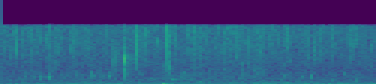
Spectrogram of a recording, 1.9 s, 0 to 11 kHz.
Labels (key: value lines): label: biophony, damselfish
recorder: SoundTrap 500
